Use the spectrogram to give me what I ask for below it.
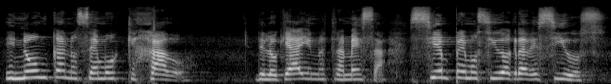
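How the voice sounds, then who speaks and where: A middle-aged woman pastor, preaching a lively storytelling sermon that moves between strong declarations and soft prayerful passages. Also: sits high, a little slow.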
